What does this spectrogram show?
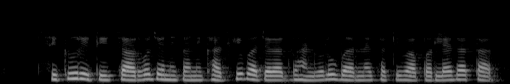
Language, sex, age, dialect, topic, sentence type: Marathi, female, 51-55, Varhadi, banking, statement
